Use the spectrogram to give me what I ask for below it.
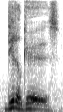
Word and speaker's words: Betelgeuse: And one of you mentioned that the songs that you really wanted to hear was Beetlejuice, which he pronounces Beetlegoose. It's Beetlegoose.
